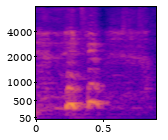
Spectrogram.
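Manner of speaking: breathy laugh. Real, not acted. Laughs at calling herself lazy.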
